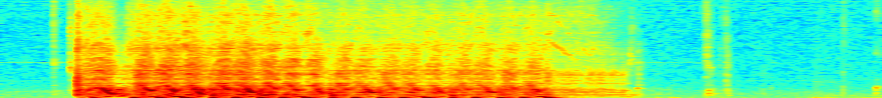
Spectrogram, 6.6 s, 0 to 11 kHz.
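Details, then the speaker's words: 5-cylinder-swapped Mk2 VW GTI on first start attempt, throttle pedal unconnected, oil leak found, fuel and spark unconfirmed: even starter chug of three to four beats a second for about 3.5 seconds, never firing; crank no-start. "so I don't know if we have fuel I don't know if we have spark I really should have a diagnostic tool with me right no"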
